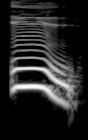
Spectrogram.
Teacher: Long E is pronounced E. It almost sounds like I say E twice, or maybe that another E or a Y sound is added to make it a diphthong. Make sure to stretch it out like I do and to hold your muscles tight.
